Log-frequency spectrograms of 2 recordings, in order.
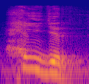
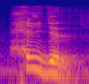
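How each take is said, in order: Both takes have the same delivery.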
